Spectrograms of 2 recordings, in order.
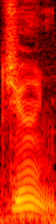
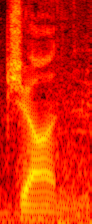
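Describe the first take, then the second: First: The name is said like the word June. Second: The name is said as Jun, unlike June. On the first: The speaker calls it right. "June's name is pronounced June" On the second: The speaker calls it wrong. "I was always pronouncing it like Jun"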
